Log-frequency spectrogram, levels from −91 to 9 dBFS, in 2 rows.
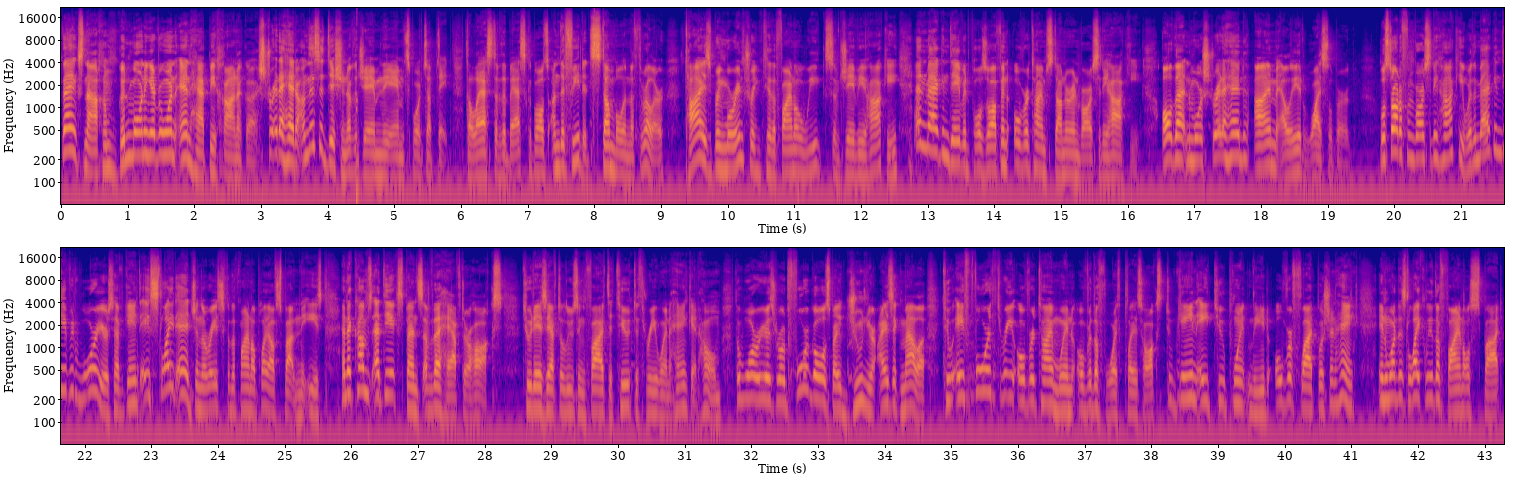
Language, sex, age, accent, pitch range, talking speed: English, male, 30-49, American, 125-190 Hz, 200 wpm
